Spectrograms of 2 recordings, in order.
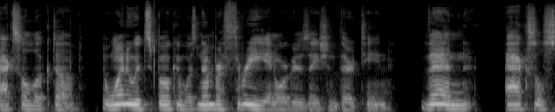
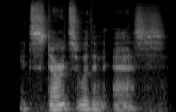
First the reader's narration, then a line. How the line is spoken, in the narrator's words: Kyrie murmured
